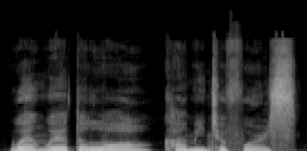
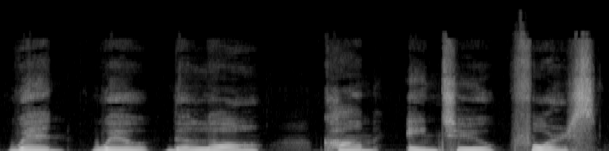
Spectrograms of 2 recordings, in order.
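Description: First: Said in the usual way. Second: Slow, word by word with pauses; slow, careful model reading; slow read-through. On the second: Shown as a demonstration. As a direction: read it slowly for learners, each word separate. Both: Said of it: "我们慢读一遍".

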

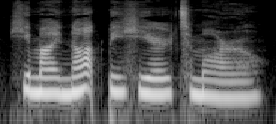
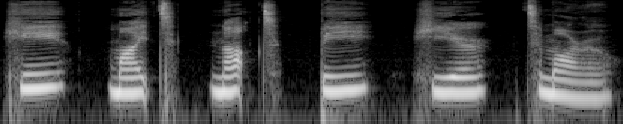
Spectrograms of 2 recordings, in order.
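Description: First: Said in the usual way. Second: Slow, clear word by word reading. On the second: Shown as a demonstration. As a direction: read it slowly for learners. (慢速朗读) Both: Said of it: "好，慢慢来读。".

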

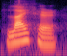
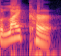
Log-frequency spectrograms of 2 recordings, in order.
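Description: First: LIKE HER linked lightly as "like-er"; barely-there h. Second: LIKE HER with a loud, forceful k on HER; wrongly heavy link, loud punched KER in "like her"; overdone hard k. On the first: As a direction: let the h of "her" almost vanish in "like her". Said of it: "H似有似无的". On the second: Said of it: "不能读like her". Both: Shown as a demonstration.

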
